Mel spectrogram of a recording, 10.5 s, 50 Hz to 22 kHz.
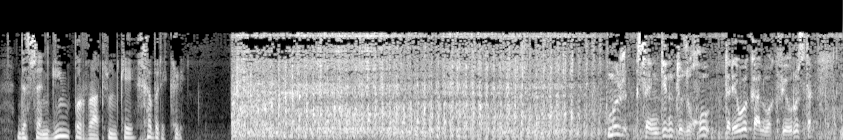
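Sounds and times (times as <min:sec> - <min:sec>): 
speech: 0:00.2 - 0:03.6, 0:07.6 - 0:10.5
American Chinook helicopter in flight heading to a district in northern Helmand: 0:02.9 - 0:10.5.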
